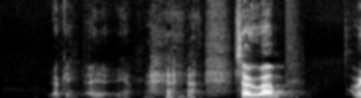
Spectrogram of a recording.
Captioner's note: chuckling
